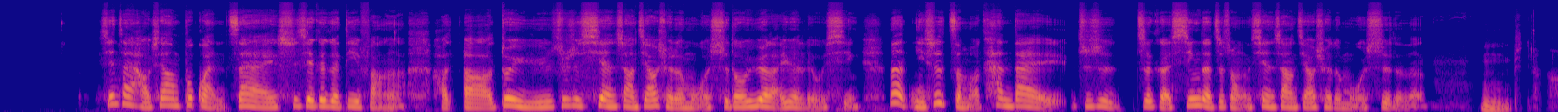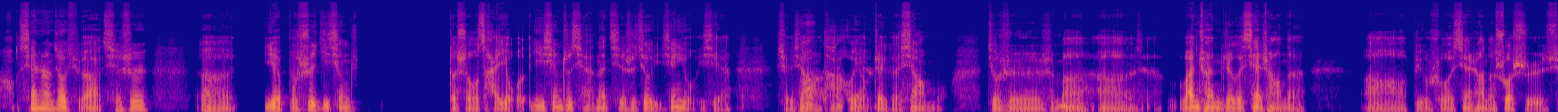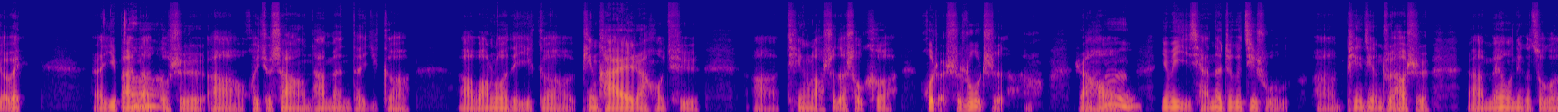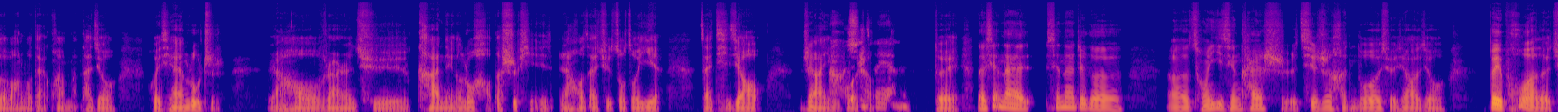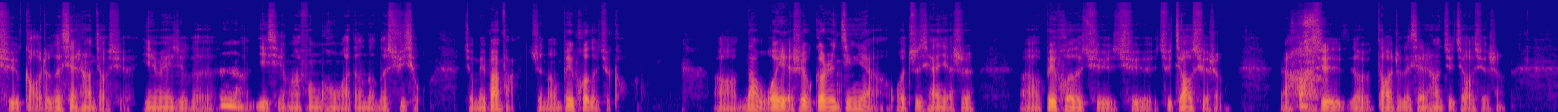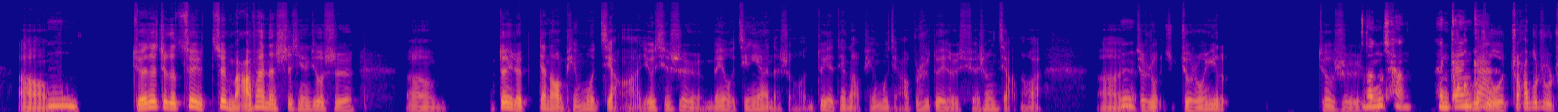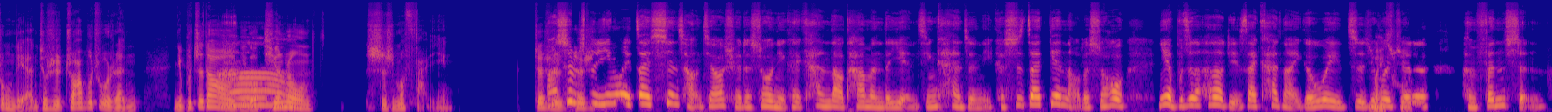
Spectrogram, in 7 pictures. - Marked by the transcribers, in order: other background noise; other noise; laughing while speaking: "主要是"; laughing while speaking: "哦"; laughing while speaking: "然后去"
- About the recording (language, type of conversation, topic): Chinese, podcast, 你怎么看现在的线上教学模式？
